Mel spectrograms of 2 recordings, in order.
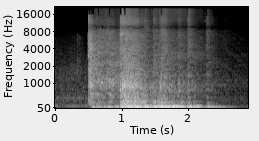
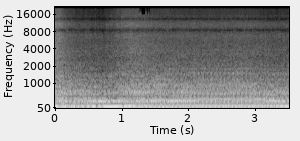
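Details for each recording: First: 1983 Ford Mustang with rebuilt 5.3 LS V8 from a 2002 Avalanche, with cam upgrade and 4L60E, fire-up, thermostat not yet open, oil pressure 40 idle/70 revved: catches cleanly, blips up smoothly with an even deep beat, then shuts off; healthy start and rev. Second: 1983 Mustang with cammed 5.3 LS from 2002 Avalanche, in park, thermostat not yet open, idling around 750 rpm (briefly dropped to 700 via HP2): loud lopey uneven chop, slight hesitation on the rev; flat-spotted idle needing tuning, cylinder temps even within 10 degrees.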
